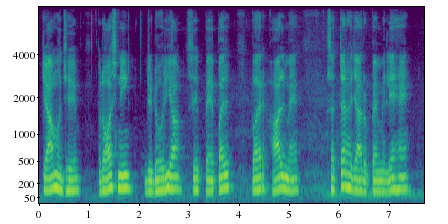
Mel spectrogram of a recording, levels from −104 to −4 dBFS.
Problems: constant background noise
